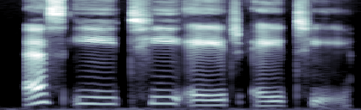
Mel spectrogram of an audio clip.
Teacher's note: And as the source material points out, this sequence is a fantastic regional focus exercise because all 5 sounds primarily use the front of the tongue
